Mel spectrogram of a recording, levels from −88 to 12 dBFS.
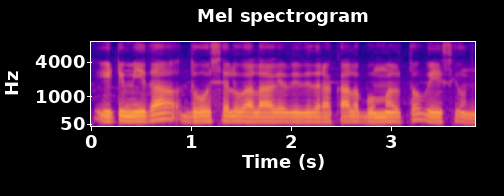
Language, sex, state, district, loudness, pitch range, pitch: Telugu, male, Telangana, Mahabubabad, -16 LUFS, 120-130 Hz, 125 Hz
